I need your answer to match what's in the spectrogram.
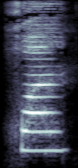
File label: "huan1", pinyin audio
